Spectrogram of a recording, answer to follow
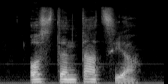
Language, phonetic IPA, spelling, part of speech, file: Polish, [ˌɔstɛ̃nˈtat͡sʲja], ostentacja, noun, Pl-ostentacja.ogg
